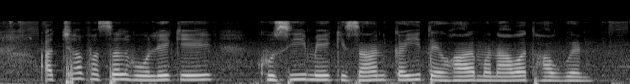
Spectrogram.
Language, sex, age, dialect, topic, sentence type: Bhojpuri, female, 25-30, Western, agriculture, statement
